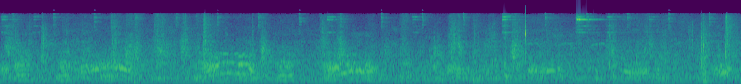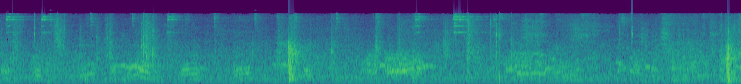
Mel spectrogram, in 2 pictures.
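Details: German Shepherd puppies feeding and trying to walk, a litter making soft, repeated high whimpers and squeaks in scattered bursts, with rustling, clicks and some speech in the background.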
